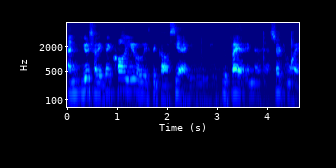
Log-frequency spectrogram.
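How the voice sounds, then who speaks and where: A man with a Uruguayan accent speaks at a moderate pace. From rural Uruguay. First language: Spanish. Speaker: guitarist. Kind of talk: casual interview.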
